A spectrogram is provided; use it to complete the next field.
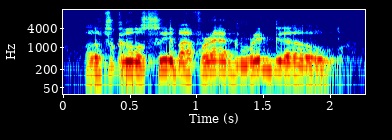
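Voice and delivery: put-on Liverpool accent. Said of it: "I just decided to start doing a Beatles fucking accent".

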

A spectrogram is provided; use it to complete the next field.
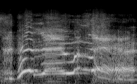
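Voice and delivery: high-pitched, drawn-out cry. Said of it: "the bearded guy falls from the ceiling and he goes".

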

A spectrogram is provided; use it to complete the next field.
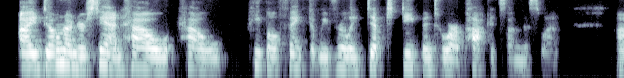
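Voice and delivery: ordinary talk

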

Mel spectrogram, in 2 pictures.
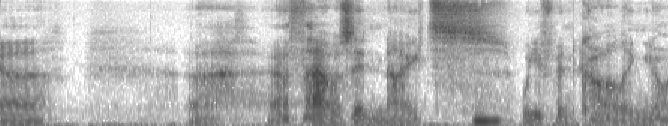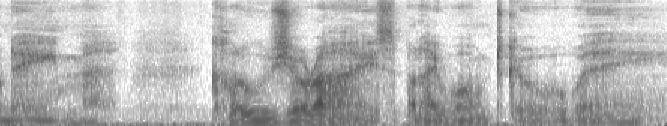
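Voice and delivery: slow, gloomy, morose mumbled mutter. Retelling his reply when asked if he got anything, muttering. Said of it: "just muttering".

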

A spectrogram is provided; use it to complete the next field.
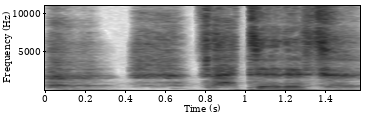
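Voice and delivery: breathless, winded words. Narrator reading a woman's line after she pulls a picture down, breathless. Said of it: "said Miss Dolby breathlessly".

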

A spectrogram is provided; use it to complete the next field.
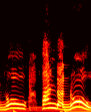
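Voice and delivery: high, loud shouting. Retelling how an owner yelled at their excited dog, retelling a shout at a dog. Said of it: "Sumisigaw siya".

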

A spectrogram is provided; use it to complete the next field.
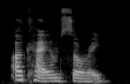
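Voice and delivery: ordinary delivery

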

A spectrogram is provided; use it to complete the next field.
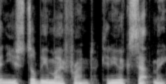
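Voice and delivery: ordinary delivery

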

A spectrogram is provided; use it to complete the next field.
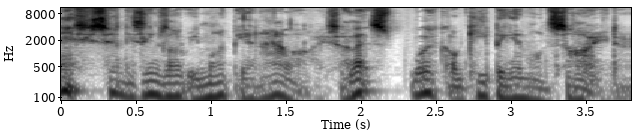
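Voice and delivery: quiet, soft-voiced.

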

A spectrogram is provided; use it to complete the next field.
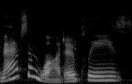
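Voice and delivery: put-on American accent. The speaker recalls their old way of asking for water, in a put-on American accent. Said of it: "my American self".

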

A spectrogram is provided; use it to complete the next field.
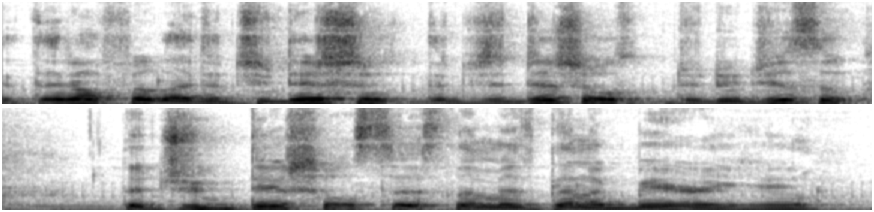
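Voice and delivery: stuttering, repeating the word judicial.

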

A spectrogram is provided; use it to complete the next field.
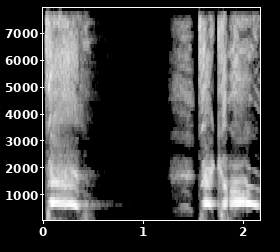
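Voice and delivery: put-on very high, drawn-out, terrified child's scream. Retelling a phone call from a daughter: imitating a child screaming in panic. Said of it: "she is screaming like bloody murder".

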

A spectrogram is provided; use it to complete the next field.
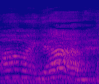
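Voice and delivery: ordinary delivery

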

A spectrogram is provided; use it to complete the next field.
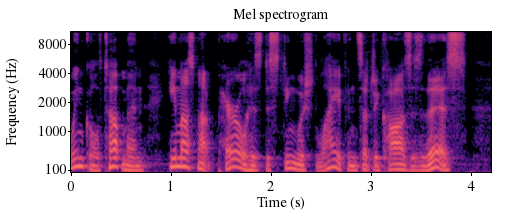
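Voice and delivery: ordinary delivery

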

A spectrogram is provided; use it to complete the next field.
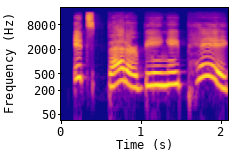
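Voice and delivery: plain reading voice

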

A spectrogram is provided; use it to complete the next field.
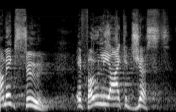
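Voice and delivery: big, slow movie trailer announcer voice. Describing a dashboard's speaker and imitating its Paramount movie trailer voice. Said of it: "a major Paramount movie trailer voice".

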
